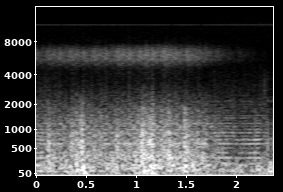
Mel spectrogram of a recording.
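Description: A car running, heard from inside the cabin: a low, noisy rumble with hiss that swells in the middle and eases off near the end.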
